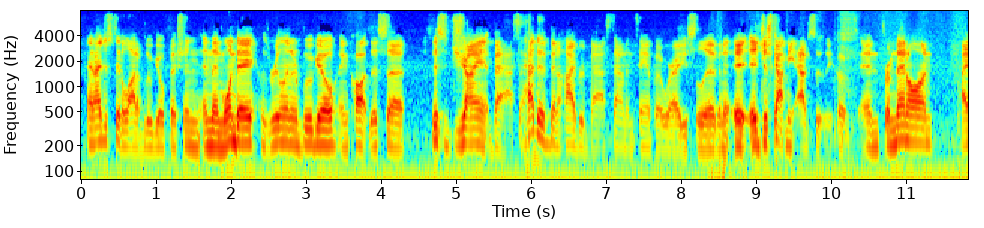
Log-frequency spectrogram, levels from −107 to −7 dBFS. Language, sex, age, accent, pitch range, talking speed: English, male, 20-39, American, 95-105 Hz, 280 wpm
